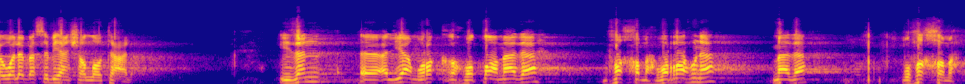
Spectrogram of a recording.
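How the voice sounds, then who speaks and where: A man giving a radio lesson on Quran recitation, asking questions and answering them himself and drawing out example words slowly. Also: on the high side, bright, forceful tone, in a large hall.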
